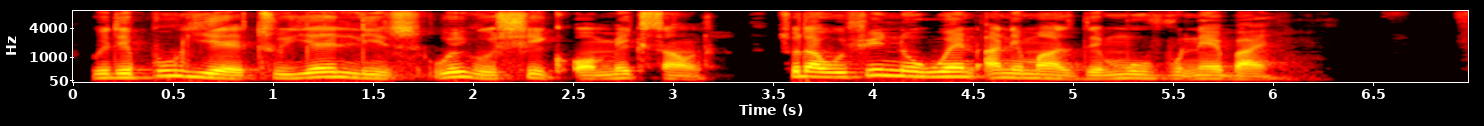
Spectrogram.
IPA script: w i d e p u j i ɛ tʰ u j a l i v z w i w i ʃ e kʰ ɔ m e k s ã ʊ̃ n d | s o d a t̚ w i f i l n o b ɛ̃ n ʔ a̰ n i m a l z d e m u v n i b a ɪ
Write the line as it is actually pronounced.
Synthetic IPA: w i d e p u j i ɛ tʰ u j ɛ l i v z w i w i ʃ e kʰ ɔ m e k s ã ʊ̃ n d | s o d a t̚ w i f i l n o w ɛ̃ n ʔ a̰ n i m a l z d e m u v n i b a ɪ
